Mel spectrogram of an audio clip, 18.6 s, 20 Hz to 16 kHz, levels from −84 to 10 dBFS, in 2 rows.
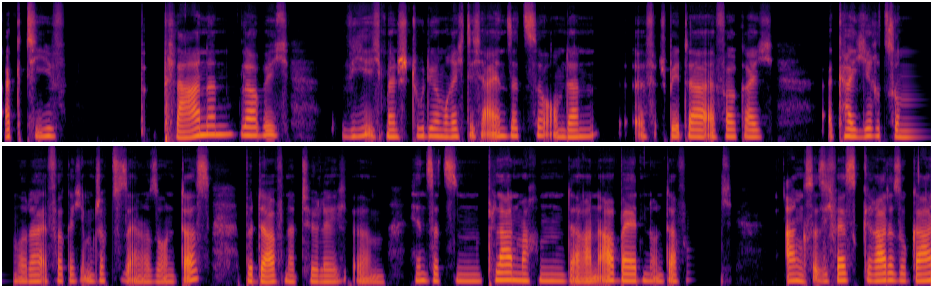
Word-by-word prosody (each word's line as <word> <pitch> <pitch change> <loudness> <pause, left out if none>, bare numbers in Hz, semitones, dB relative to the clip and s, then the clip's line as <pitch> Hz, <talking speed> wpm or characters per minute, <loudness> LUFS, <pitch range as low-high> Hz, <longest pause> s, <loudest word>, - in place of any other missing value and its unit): aktiv 190 +1 -2 0.7
p - - -13 0.2
planen, 225 +9 +3
glaube 210 - +3
ich, 115 - -4 0.5
wie 185 +3 -4
ich 185 - -6
mein 180 0 +2
Studium 195 0 +2
richtig 185 +1 -2
einsetze, 200 +1 0
um 175 - -2
dann, 180 +3 0 0.4
äh, - - -4
f - - -7
später 180 - 0
erfolgreich 175 0 +1 0.6
Karriere 190 +1 +1
zu 180 -2 -1
machen 165 0 -7 0.2
oder 165 +1 0
erfolgreich 170 +1 -4
im - - -4
Job 180 +2 -4
zu - - -1
sein - - -1
oder 75 0 -4
so. - - -4
Und 155 -1 -5
das 220 +3 +3 0.3
bedarf 160 -2 +3
natürlich, 155 0 -4
ähm, 75 -1 -5 0.2
hinsetzen, 175 -1 -1
Plan 195 -1 +5
machen, 175 -2 -2
daran 80 - +1
arbeiten, 175 0 +4
und 165 - -6
davor 195 +4 -2
habe 195 - -51 0.2
ich - - -14 0.5
Angst. 175 -4 +3
Also, - - 0
ich 165 -1 -3
weiß 185 0 +5
gerade 180 +1 +4
so 180 -1 -2
gar 175 +2 +5
180 Hz, 160 wpm, -23 LUFS, 165-190 Hz, 0.7 s, Plan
